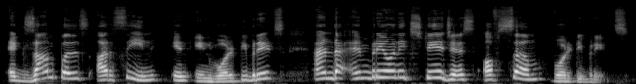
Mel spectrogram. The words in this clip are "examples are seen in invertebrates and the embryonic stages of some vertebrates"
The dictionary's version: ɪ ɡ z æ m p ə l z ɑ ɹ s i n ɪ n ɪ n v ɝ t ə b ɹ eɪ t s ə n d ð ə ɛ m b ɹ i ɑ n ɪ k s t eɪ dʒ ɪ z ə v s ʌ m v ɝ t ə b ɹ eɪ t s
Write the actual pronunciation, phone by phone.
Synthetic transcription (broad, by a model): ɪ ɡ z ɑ m p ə l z ɑ ɹ s i n ɪ n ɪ n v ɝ t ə b ɹ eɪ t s ə n d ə ɛ m b ɹ i ɑ n ɪ k s t eɪ dʒ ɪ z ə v s ʌ m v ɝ t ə b ɹ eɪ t s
